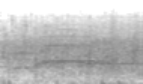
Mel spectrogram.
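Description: A crowd claps steadily in a dense, continuous wash of applause, with some cheering mixed in, holding a fairly even loudness throughout with no speech over it.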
